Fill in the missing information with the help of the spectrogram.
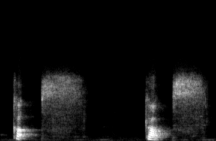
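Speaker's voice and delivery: CUPS cut short, voiceless ps at the end; short clipped vowel. Shown as a demonstration. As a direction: say "cups" quickly with a tiny vowel and a crisp p. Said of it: "say it very quickly".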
